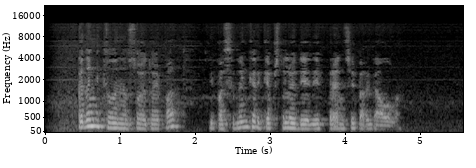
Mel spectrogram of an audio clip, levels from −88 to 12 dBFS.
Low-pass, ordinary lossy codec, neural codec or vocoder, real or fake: 19.8 kHz; AAC, 32 kbps; vocoder, 44.1 kHz, 128 mel bands every 512 samples, BigVGAN v2; fake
